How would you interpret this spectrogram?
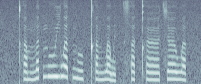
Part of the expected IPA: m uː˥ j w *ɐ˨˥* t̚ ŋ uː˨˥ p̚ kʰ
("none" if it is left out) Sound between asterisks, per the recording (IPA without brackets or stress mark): ɐ˥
